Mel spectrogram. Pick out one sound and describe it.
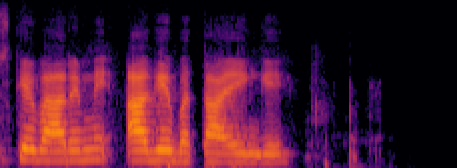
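A young woman speaks clearly and with animation into a close microphone.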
